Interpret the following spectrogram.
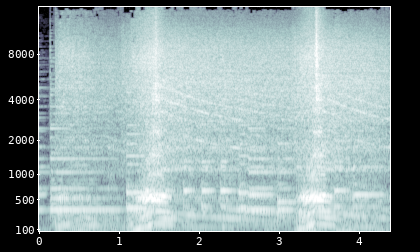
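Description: Chevrolet Camaro engine started with the key, catching right away, then revved twice about two seconds apart, each rev rising and falling in pitch. Background music plays underneath.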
